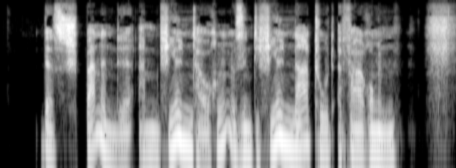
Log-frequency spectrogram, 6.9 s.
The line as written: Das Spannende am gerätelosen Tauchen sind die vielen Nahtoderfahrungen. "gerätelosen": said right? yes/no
no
